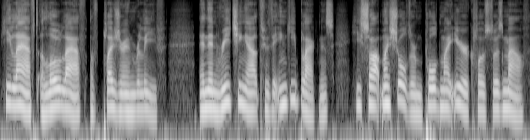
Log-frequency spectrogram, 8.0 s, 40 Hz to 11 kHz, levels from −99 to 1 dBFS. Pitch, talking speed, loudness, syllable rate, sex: 140 Hz, 220 wpm, -20 LUFS, 5.6 syllables/s, male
